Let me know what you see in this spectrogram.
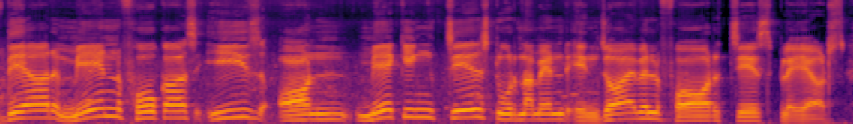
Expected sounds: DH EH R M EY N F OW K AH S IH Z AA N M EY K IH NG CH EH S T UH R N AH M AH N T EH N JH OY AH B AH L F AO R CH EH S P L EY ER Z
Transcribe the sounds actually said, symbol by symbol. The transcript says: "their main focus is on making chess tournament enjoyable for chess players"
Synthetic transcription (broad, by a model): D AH R M EY N P OW K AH S IH Z AA N M EY K IH NG CH EH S T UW R N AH M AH N T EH N JH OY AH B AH L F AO R CH EH S P L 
